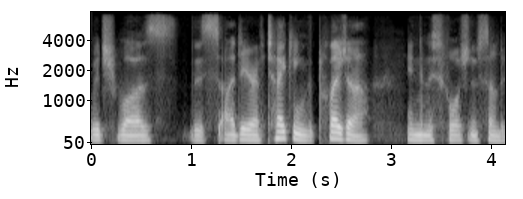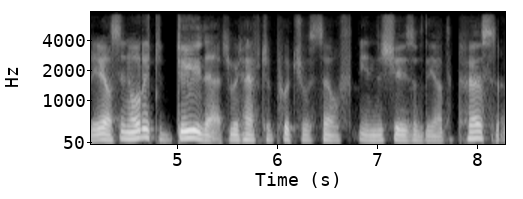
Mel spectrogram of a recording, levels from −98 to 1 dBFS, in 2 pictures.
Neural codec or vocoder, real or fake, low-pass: codec, 16 kHz, 1 kbps, FreqCodec, larger model; fake; 7.2 kHz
